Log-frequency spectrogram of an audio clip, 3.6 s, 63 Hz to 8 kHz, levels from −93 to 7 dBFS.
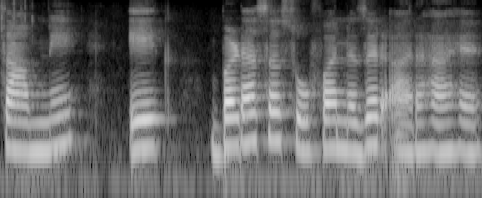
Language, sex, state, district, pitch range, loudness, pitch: Hindi, female, Chandigarh, Chandigarh, 200-230 Hz, -18 LUFS, 215 Hz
